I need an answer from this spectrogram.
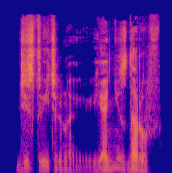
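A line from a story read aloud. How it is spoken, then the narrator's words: Muttering. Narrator (Russian): пробормотал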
